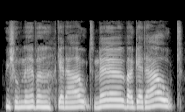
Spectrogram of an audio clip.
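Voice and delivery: drawn out, despairing moan; the rowers lose hope. A narrator's reading. The rowers moan in despair at the oars, slow and hopeless. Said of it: "moaned the rowers".

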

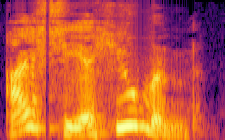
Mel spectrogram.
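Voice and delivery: high, precise pronouncement; formal observation, pitched well up; pedantic scholar mouse. A narrator's reading. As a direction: announce it like a learned little mouse. Voices Marcus Aurelius.

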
